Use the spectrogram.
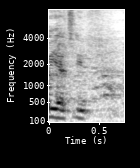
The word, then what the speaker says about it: یثرب: لفظ یثرب بھی ہے۔ اس کو بہت سے لوگ یثرب بولتے ہیں، جبکہ اس کا صحیح تلفظ یثرب ہے۔ یہ لفظ قرآن شریف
